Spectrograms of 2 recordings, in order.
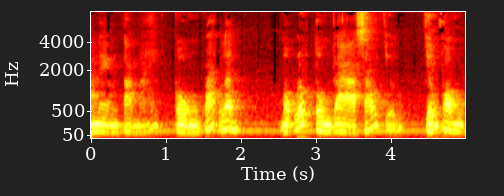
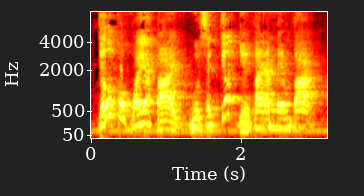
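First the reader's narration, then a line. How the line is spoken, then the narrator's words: Thunderous shout. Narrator (Vietnamese): Tam Ái Viên Hồng Phương cũng quát tợ sấm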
